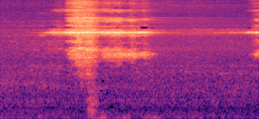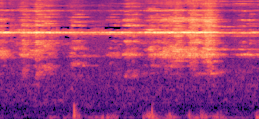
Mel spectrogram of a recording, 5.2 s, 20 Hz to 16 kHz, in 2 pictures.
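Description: High-pitched wheel squeal from a Class 141 Pacer railbus pulling away, the grinding of its rigid four-wheel chassis' flanges against the rail. The squeal comes in two stretches, a short one about half a second in and a longer one from about two and a half seconds in, with a few low thumps beneath it.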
